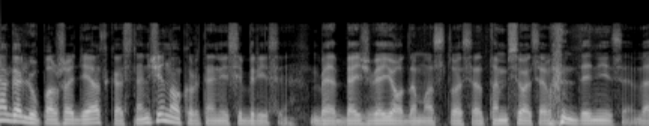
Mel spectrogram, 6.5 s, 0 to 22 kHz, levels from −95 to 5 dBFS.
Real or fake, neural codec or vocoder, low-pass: real; none; 9.9 kHz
